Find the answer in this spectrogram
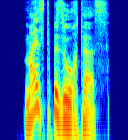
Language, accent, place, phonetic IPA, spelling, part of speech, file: German, Germany, Berlin, [ˈmaɪ̯stbəˌzuːxtəs], meistbesuchtes, adjective, De-meistbesuchtes.ogg
- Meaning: strong/mixed nominative/accusative neuter singular of meistbesucht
